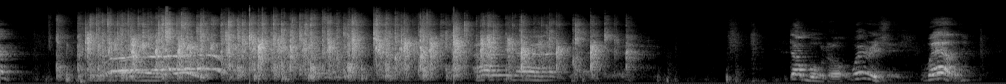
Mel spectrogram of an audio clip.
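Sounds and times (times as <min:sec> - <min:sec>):
audience applause: 0:00.6 - 0:06.4.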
